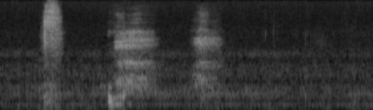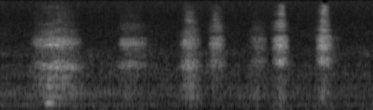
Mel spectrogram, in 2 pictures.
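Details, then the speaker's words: Person announcing repeated sneezes: several short sneeze-like bursts with quick inhaled gasps over a low steady background hum. "Gonna sneeze. Chill. Gonna sneeze. I'm gonna sneeze again."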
